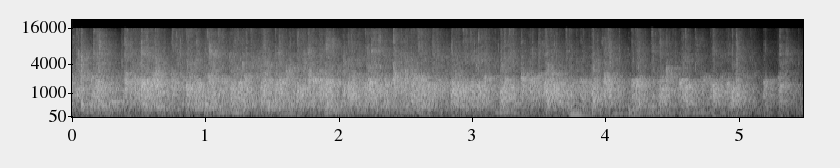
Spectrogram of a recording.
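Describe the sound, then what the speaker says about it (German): An audience applauds at an open-source software awards ceremony: a sustained burst of many hands clapping at a fairly loud, even level, easing slightly toward the end. "Kurzer Applaus für die Post."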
